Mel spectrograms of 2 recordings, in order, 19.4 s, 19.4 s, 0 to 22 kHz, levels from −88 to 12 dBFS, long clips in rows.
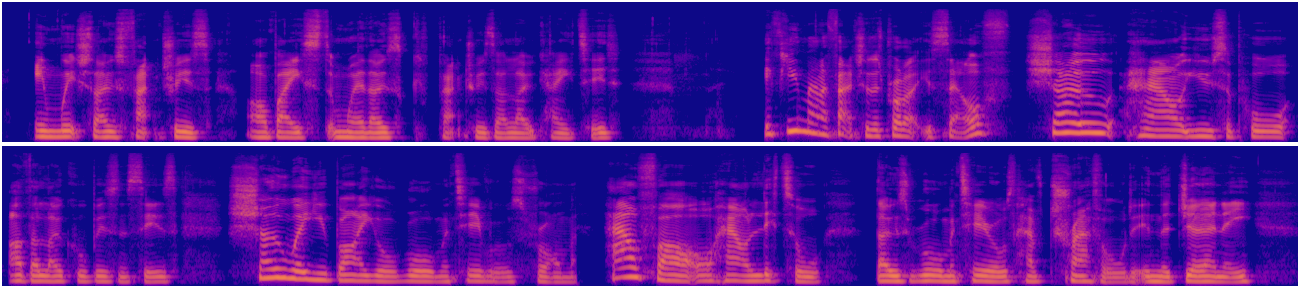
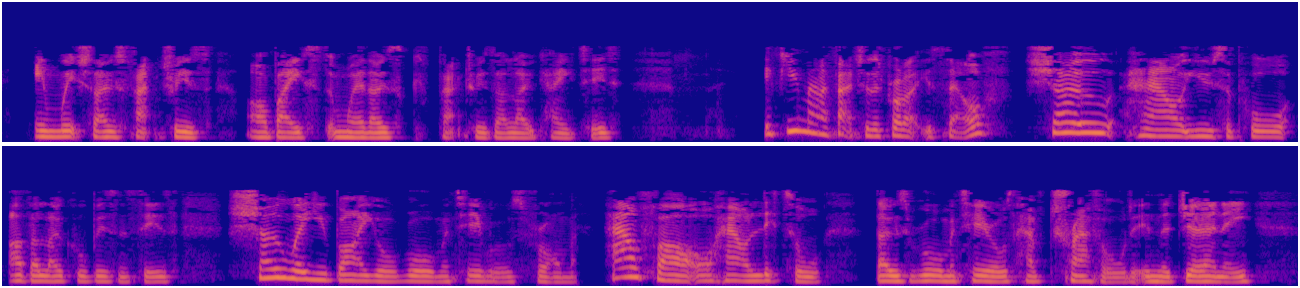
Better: first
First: none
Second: garbled, watery; slightly; nothing above 6 kHz

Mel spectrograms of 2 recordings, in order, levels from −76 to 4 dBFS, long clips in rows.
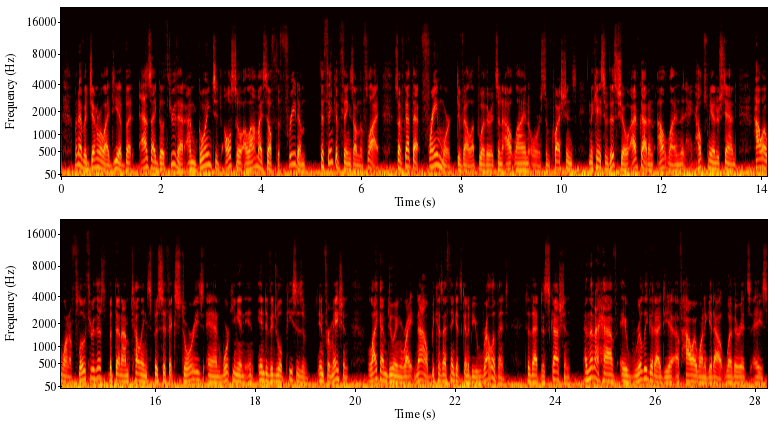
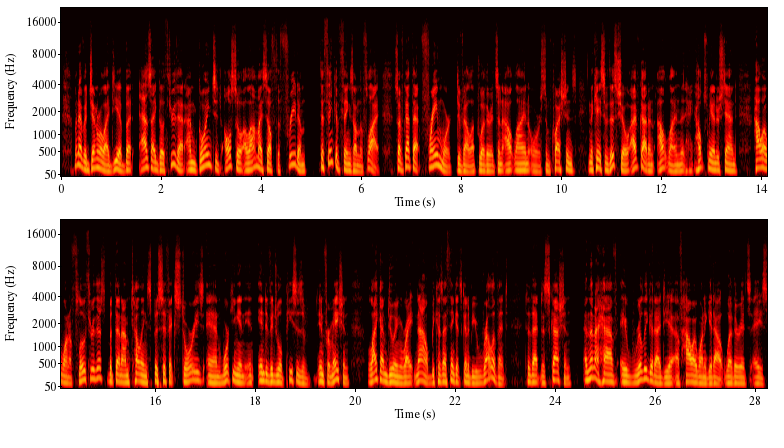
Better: second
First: low rumble; faint; throughout; 20 dB below the speech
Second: none

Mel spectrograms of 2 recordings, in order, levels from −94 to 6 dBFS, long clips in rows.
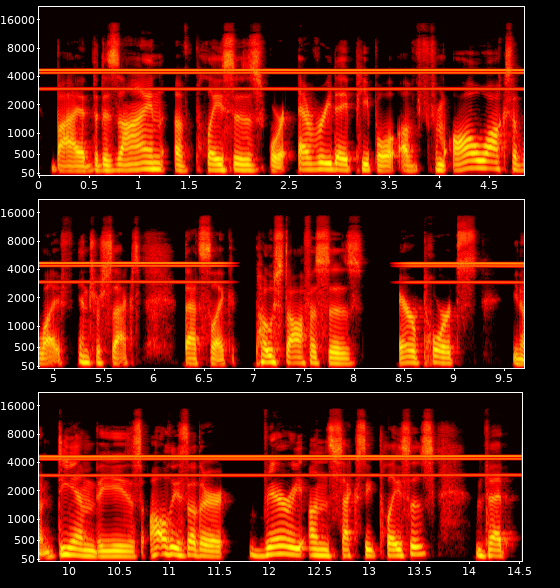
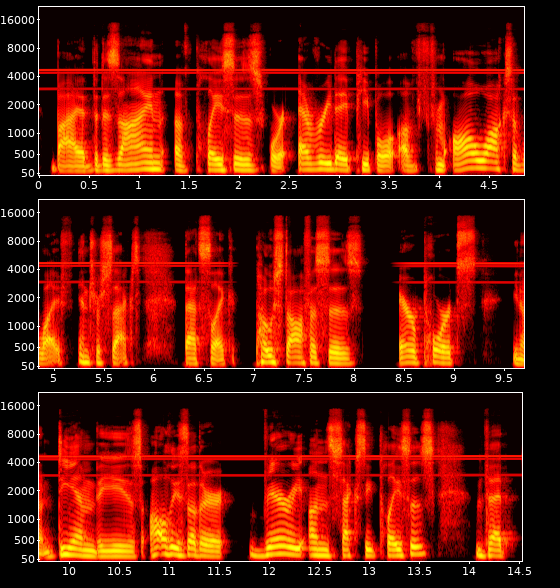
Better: second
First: high-pitched whine; loud; until 6.5 s and from 8.5 s on; 4.5 kHz, 5 dB below the speech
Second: high-pitched whine; faint; until 6.5 s and from 8.5 s on; 4.5 kHz, 25 dB below the speech

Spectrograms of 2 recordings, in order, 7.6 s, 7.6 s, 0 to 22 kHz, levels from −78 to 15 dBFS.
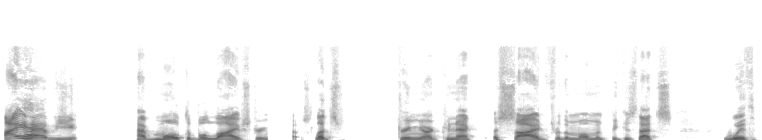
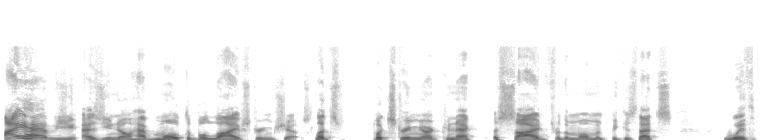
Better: second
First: audio cutting out; at 1 s for 0.5 s, at 2.5 s and at 3.5 s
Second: none

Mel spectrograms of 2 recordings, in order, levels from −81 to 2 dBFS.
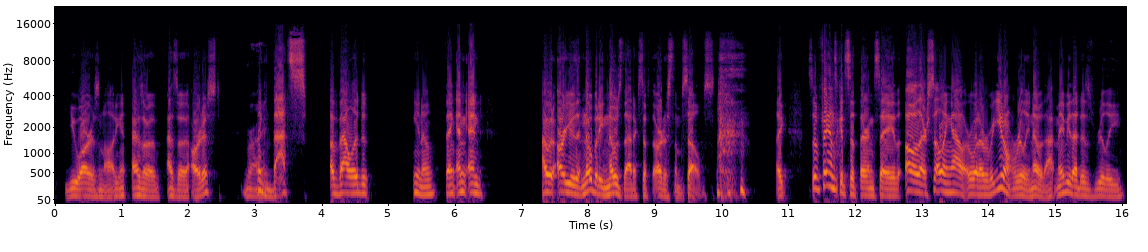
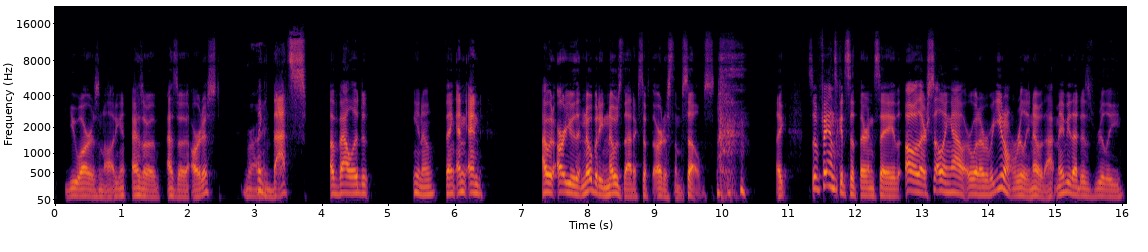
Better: second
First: distortion; slight; 4% of the sound clipped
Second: none

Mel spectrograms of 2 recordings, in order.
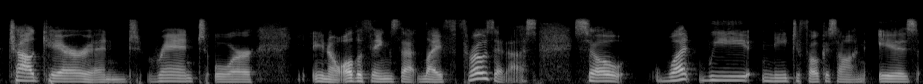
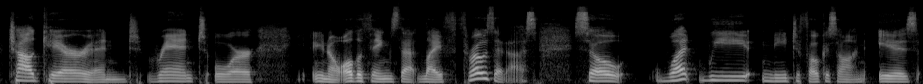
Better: second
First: garbled, watery; badly; nothing above 8 kHz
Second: garbled, watery; slightly

